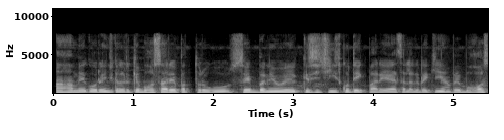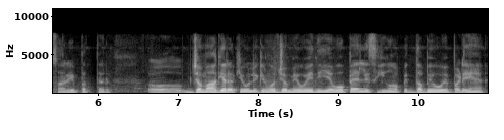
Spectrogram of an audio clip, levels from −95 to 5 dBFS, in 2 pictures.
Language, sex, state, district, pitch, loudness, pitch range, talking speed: Hindi, male, Andhra Pradesh, Chittoor, 150 Hz, -26 LUFS, 145-155 Hz, 260 wpm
